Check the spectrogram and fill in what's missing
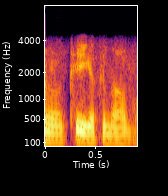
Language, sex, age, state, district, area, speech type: Assamese, male, 18-30, Assam, Tinsukia, rural, conversation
